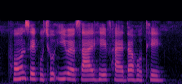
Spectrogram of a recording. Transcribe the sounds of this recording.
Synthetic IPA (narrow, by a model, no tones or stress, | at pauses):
pʰoːnsekʊt͡ʃʰuʔiʋjəwsaːeɦefʰaːjd̪aɦoːt̪ʰeː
